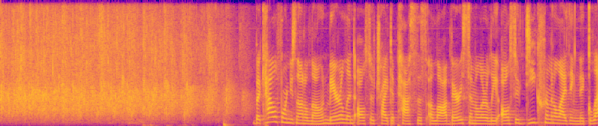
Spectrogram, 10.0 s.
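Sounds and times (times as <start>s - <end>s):
audience clapping: 0.0s - 4.2s
speech: 4.2s - 9.9s.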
